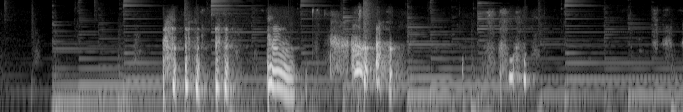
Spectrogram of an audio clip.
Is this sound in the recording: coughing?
yes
